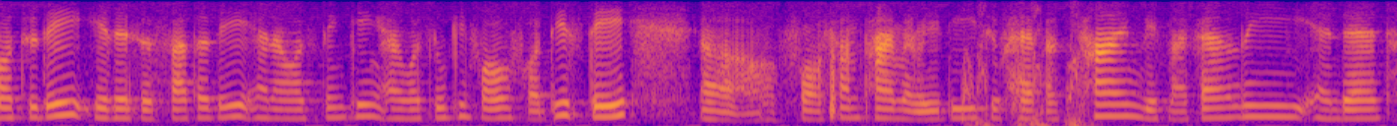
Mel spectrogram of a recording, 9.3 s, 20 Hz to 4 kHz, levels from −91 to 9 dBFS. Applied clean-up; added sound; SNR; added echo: none; Zipper (clothing); 10 dB; none.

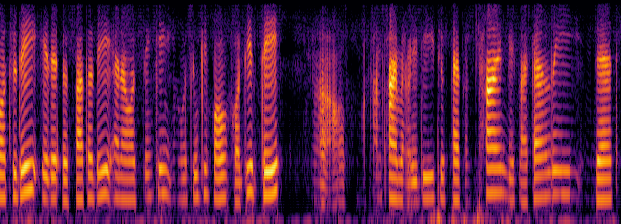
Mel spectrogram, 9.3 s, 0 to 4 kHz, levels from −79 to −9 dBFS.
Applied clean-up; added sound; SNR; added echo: neural separator model SepFormer WHAM!.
